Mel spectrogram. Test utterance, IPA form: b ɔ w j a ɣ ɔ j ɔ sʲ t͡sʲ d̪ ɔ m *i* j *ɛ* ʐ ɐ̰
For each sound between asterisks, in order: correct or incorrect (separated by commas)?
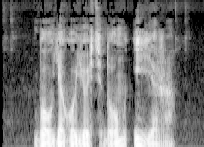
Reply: correct, correct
